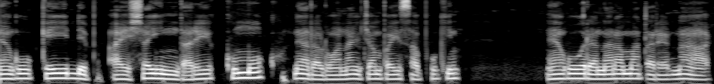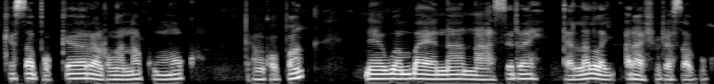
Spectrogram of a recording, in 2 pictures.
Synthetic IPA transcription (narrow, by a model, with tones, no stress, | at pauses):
nɛ˦ku˦ke˦i˦de˨pa̰˨ɪ˨ʃa˦i˨nta˨ɾe˦ku˦mɔ˦knɛ˦a˨ɾa˨ɾu˨ŋa˨na˦ɲt͡ʃa˦mpa˦i˦sa˨pu˦ki˦n | nɛ˨˦ku˦ɾɛ˨na˦ɾa˦ma˦ta˨ɾɛ˨na˦˨ke˦sa˦pu˨kːɛ˦a˦ɾa˨ɾu˨ŋa˨na˦ku˨mo˦k | tɛ˨ŋkɔ˨pa˦ŋ | nɛ˦kwa˦mba˦ɛ˨na˦na˨sɪ˦ɾa˦i˦tɛ˨la˦la˨ja˦ɾa˨ʃu˦ɾa˨sa˨pu˦k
